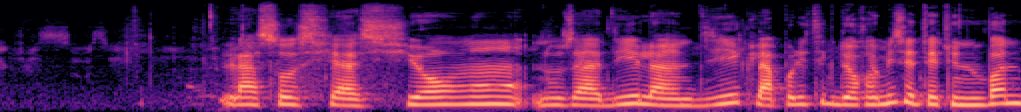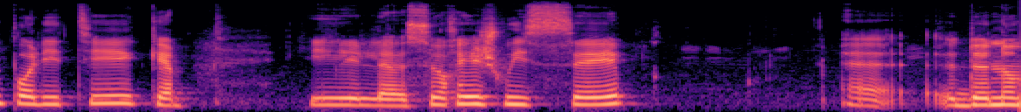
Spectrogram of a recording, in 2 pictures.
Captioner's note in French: voix de l'interprète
